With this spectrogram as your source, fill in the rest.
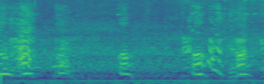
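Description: Several short, high yappy dog barks in uneven bursts, fairly close, with a low steady hum underneath.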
